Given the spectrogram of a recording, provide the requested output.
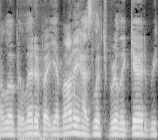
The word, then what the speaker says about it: Yamane: Mickey Yamane? Is that how you pronounce his name? – Mickey Yamane.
